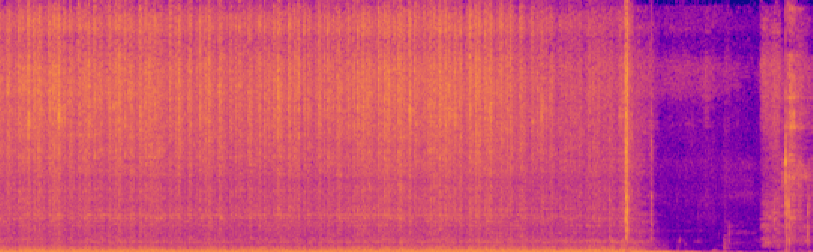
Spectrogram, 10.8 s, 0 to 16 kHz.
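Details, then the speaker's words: LS-swapped Chevy Blazer V8 at idle with a few blips: a deep lumpy exhaust note with a sharp puffing tick from an exhaust leak, to be fixed. "So, sounds really mean. There is an exhaust leak. I know everybody can hear that. I will fix that."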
